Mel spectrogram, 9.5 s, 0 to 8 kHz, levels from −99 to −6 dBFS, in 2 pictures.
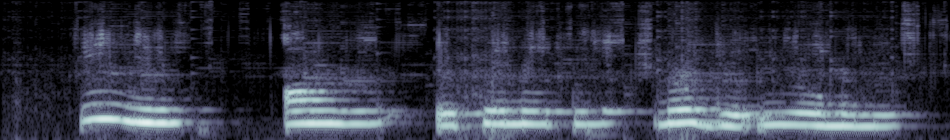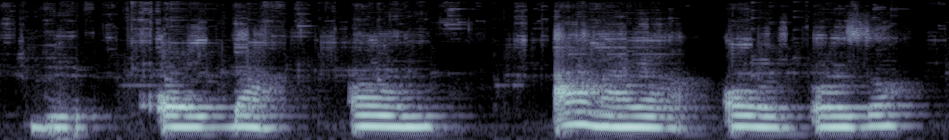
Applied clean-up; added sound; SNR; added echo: neural separator model SepFormer DNS4.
